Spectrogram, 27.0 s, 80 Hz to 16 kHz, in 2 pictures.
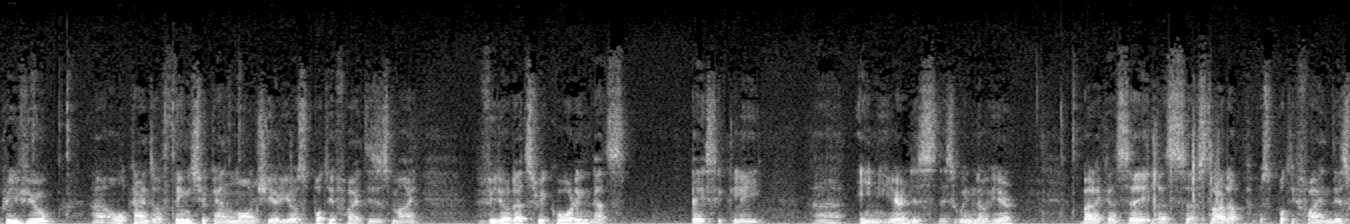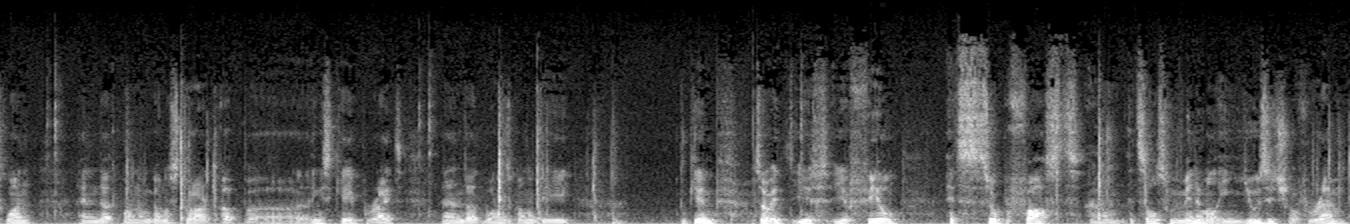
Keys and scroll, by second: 11.9 ctrl+alt+s, 15.3 super+F3, 18.8 super+F4, 24.4 super+F6, 26.9 shift+super+q.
